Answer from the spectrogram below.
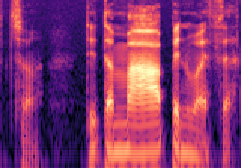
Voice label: "mab", Welsh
